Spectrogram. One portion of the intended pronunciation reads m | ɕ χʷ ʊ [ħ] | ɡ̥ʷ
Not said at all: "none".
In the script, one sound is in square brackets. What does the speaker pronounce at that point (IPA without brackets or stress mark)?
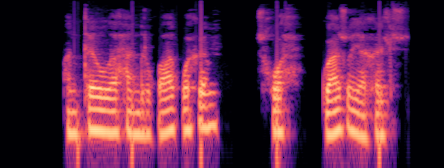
ħ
